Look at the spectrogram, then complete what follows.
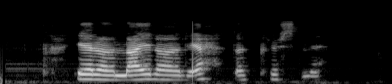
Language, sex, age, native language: Icelandic, male, 11, Icelandic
